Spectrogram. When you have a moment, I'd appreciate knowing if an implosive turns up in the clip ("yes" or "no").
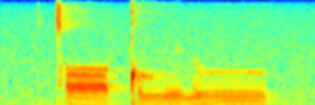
no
